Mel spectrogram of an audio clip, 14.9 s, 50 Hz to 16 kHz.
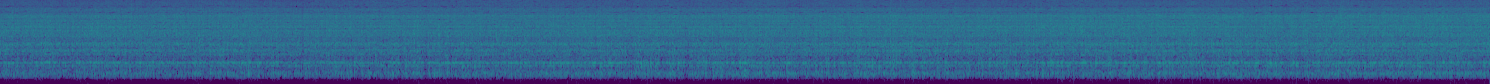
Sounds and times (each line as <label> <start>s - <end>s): Kettle Cycle 0.0s - 14.9s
